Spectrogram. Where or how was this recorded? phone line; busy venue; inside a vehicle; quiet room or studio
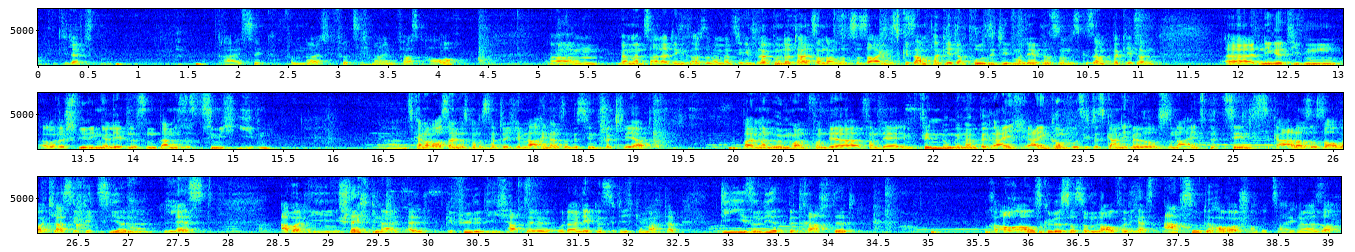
busy venue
